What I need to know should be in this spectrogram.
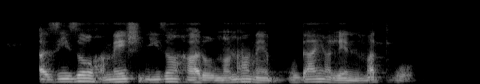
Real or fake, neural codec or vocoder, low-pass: fake; codec, 16 kHz, 1.1 kbps, Voila-Tokenizer; 7.2 kHz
